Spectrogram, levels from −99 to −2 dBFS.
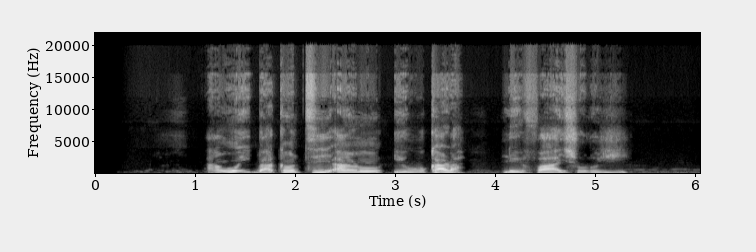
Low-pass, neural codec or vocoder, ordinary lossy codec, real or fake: none; none; none; real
